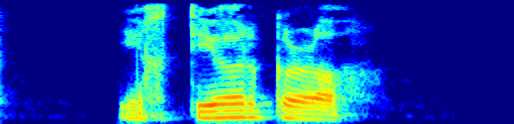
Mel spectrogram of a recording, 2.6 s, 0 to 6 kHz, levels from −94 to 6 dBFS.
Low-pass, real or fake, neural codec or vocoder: 5.4 kHz; real; none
